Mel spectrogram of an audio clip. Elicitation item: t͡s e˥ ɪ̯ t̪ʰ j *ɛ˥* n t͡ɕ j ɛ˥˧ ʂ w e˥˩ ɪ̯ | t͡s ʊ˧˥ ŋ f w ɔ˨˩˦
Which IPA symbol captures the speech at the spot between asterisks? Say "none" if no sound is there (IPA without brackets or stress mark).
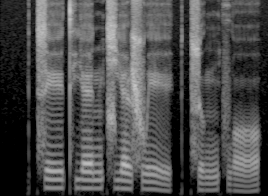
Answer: ɛ˥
